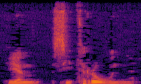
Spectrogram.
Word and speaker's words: citron: The C may also be pronounced like an S when it is located in front of a soft vowel. En cirkus. En cirkus. En citron.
